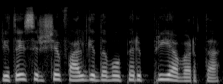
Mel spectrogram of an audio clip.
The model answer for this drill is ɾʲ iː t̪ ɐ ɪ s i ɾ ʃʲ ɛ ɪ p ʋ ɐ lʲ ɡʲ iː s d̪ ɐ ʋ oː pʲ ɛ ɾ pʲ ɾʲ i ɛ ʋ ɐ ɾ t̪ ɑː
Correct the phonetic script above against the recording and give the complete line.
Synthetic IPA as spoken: ɾʲ iː t̪ ɐ ɪ s ɪ ɾ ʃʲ ɛ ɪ p ʋ ɐ lʲ ɡʲ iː d̪ ɐ ʋ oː pʲ ɛ ɾ pʲ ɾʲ i ɛ ʋ ɐ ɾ t̪ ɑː

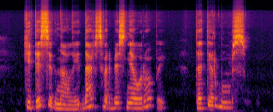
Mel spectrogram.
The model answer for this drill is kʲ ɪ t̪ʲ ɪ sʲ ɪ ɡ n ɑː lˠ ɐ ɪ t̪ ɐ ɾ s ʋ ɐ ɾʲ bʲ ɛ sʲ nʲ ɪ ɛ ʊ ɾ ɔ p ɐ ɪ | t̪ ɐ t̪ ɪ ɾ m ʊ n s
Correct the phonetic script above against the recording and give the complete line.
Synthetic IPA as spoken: kʲ ɪ t̪ʲ ɪ sʲ ɪ ɡ n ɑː lˠ ɐ ɪ d̪ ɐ ɾ s ʋ ɐ ɾʲ bʲ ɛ sʲ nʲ ɪ ɛ ʊ ɾ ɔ p ɐ ɪ | t̪ ɐ t̪ ɪ ɾ m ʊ m s

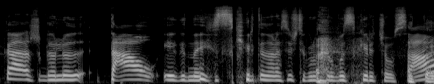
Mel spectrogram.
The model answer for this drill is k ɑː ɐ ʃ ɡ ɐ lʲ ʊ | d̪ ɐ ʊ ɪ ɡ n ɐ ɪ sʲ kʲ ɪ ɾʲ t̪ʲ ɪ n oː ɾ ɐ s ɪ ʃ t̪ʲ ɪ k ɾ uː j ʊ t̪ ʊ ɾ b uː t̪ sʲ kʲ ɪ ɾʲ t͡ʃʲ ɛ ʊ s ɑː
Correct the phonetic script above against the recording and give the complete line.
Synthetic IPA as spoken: k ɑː ɐ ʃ ɡ ɐ lʲ ʊ | t̪ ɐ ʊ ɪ ɡ n ɐ ɪ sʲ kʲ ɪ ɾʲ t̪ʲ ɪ n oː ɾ ɐ s ɪ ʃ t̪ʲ ɪ k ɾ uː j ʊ t̪ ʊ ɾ b uː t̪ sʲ kʲ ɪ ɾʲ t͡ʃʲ ɛ ʊ s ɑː

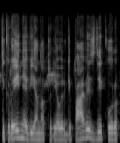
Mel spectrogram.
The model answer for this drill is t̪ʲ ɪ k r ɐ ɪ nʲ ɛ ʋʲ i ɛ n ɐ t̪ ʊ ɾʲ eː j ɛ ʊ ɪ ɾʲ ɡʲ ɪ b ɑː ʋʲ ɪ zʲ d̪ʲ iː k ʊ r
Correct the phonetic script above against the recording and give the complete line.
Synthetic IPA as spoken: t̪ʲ ɪ k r ɐ ɪ nʲ ɛ ʋʲ i ɛ n ɐ t̪ ʊ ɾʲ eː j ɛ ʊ ɪ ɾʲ ɡʲ ɪ p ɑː ʋʲ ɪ zʲ d̪ʲ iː k ʊ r

